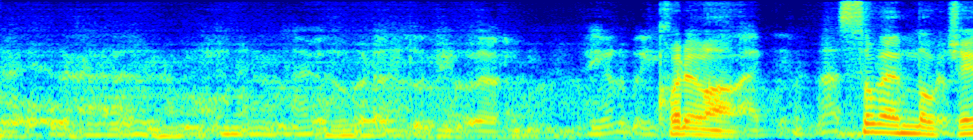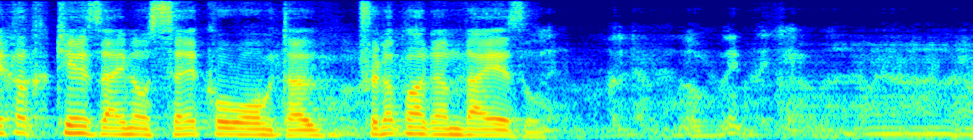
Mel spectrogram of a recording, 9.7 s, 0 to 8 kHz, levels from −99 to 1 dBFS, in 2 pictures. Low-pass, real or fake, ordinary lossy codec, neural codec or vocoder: none; fake; none; codec, 16 kHz, 1 kbps, FunCodec, trained on LibriTTS, 50 frames a second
